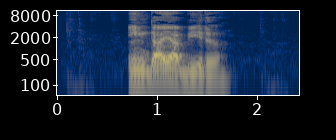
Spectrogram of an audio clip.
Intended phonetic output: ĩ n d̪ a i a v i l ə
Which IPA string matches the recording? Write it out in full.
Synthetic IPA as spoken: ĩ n d̪ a j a b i ɾ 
